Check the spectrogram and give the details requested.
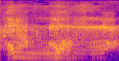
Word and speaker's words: Allah: aja tersinggung gitu ya kayak begitu ringan Git bacanya itu ringan tapi kalau mereka itu terpengaruh dengan bahasa Arab jadi enggak ringan Allah nah gitu nah dengan pengetahuan itu kita ngerti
